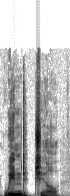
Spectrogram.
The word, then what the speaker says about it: wind chill: W-I-N-D-C-H-I-L-L. Now, I pronounced it in a very careful way there, wind chill. We don't usually say it like that. We usually pronounce it like wind chill. We don't really pronounce the D, wind chill.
